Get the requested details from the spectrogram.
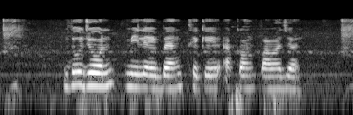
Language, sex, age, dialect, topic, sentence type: Bengali, female, <18, Standard Colloquial, banking, statement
